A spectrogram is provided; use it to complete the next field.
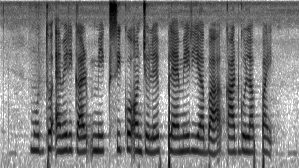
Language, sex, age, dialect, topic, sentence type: Bengali, female, 18-24, Northern/Varendri, agriculture, statement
